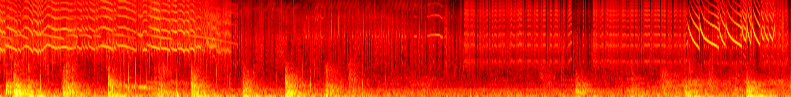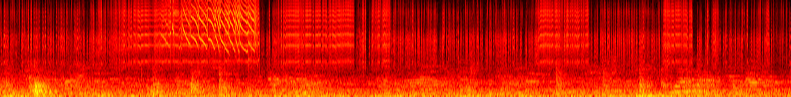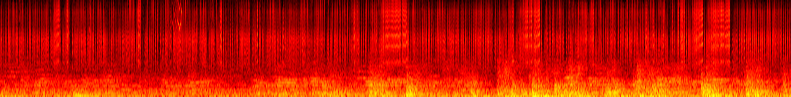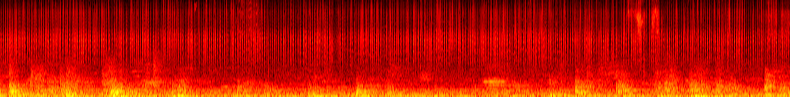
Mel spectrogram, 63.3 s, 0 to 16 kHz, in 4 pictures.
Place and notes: spontaneous fermentation at cantillon brewery, brussels
a close-up recording of spontaneous fermentation, as the cantillon brewerys lambic ferments in a large oak cask, and gas and foam escapes around the wooden plug in the top.
Anderlecht, Belgium, 14 January 2012, 13:46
